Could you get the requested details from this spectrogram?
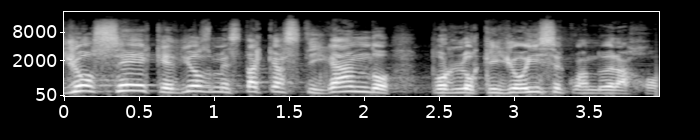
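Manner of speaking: ordinary talk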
